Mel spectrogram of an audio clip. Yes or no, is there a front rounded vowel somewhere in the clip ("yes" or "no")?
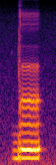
no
